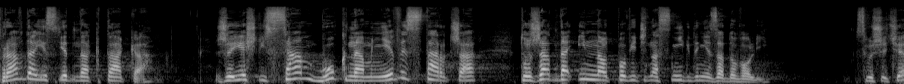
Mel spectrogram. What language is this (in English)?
Polish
